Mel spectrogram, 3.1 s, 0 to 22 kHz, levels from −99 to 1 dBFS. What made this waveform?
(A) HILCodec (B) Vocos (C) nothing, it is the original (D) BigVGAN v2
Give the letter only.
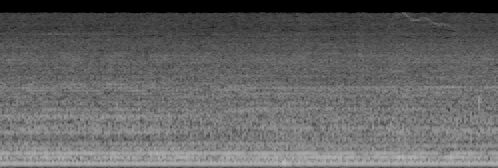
C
